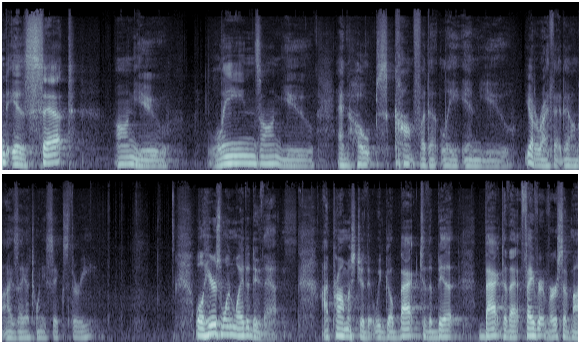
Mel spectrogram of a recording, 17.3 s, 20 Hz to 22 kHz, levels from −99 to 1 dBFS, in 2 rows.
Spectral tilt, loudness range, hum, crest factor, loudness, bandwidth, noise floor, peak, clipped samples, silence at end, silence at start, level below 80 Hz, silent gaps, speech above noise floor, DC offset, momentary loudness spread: -5.5 dB/octave; 8 LU; none; 22 dB; -27 LUFS; 19 kHz; -59 dBFS; -6 dBFS; under 0.1%; 0 s; 0 s; -60 dBFS; none; 32 dB; under 0.1%; 18 LU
